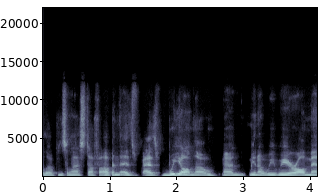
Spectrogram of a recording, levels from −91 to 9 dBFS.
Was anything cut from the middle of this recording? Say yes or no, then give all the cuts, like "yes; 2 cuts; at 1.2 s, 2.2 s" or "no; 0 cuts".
yes; 1 cut; at 1.0 s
